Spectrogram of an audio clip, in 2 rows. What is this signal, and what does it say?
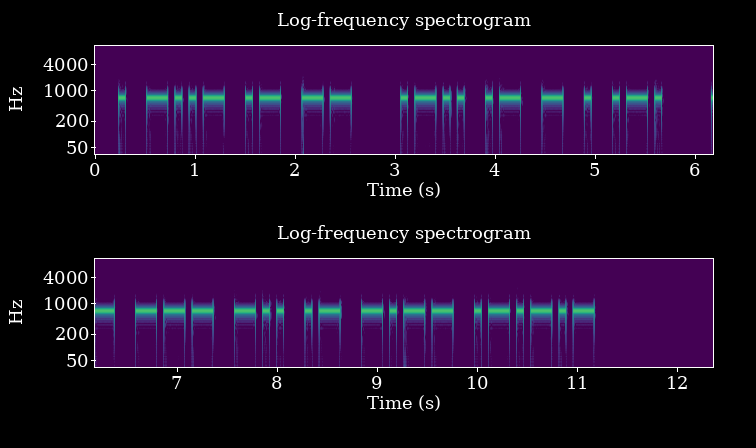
Morse code, heard as a keyed tone, about 17 wpm, 700 Hz. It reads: EXAM LATER TODAY.
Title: Sentences from Top 1000 Words - Review Part 5 - 17wpm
